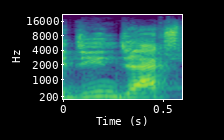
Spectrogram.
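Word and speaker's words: Jean-Jacques: Rousseau जे ई एन जीन जैक्यूस यानी जीन जैक्स बोलते हैं इसको और रूसो रूसो की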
